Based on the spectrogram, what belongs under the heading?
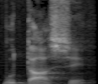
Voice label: "buttassi", crespinese

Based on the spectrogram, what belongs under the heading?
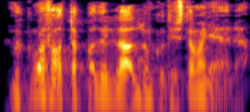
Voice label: "padella", crespinese

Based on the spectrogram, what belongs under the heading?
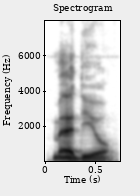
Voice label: "medio", crespinese

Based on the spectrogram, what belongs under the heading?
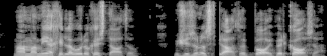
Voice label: "sfilassi", vocabolario dialettale

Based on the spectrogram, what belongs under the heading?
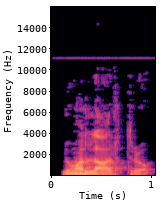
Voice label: "domallartro", vocabolario dialettale

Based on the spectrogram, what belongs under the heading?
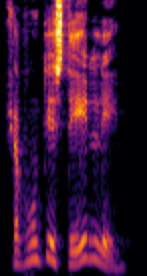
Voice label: "stilli", vocabolario dialettale crespinese

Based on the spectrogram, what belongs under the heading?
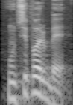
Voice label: "sape di foo", vocabolario dialettale, crespinese

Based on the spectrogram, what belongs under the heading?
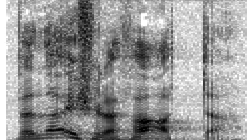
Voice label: "da dai", crespinese, vocabolario dialettale

